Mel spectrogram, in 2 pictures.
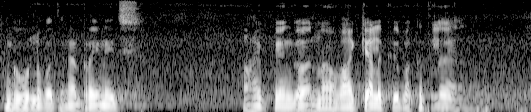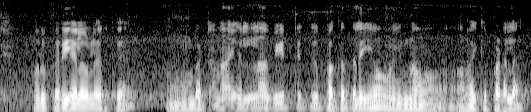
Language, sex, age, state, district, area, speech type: Tamil, male, 30-45, Tamil Nadu, Thanjavur, rural, spontaneous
